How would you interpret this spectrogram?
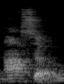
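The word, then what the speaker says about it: Ahso: And the whole What's nature of this is an Aso was the it's original. It's spelled A-H-S-O.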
